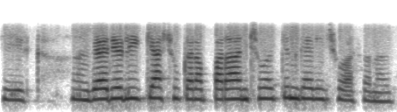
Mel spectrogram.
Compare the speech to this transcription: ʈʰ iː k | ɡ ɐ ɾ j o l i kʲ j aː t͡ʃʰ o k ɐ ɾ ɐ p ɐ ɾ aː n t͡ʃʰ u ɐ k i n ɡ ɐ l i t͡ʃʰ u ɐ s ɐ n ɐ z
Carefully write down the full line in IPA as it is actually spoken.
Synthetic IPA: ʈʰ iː k | ɡ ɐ ɾ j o l i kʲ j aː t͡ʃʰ u k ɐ ɾ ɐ p ɐ ɾ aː n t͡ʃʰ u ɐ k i n ɡ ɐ ɾ i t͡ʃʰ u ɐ s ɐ n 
